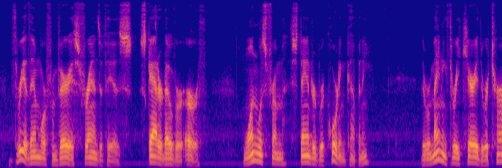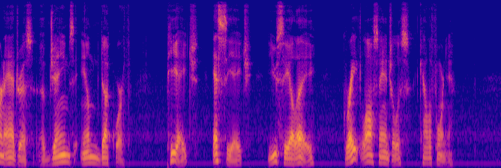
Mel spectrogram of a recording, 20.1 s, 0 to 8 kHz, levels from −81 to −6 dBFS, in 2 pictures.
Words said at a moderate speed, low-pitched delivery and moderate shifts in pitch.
No: slow, 110 wpm; very low, 95 Hz; average, 3.1 semitones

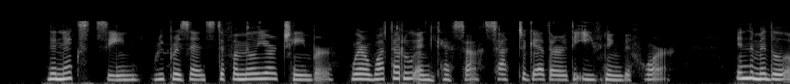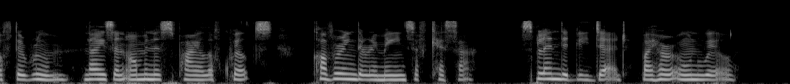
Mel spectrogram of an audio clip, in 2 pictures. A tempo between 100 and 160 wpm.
Yes: average, 150 wpm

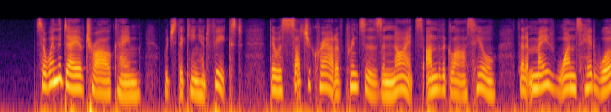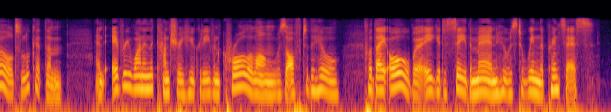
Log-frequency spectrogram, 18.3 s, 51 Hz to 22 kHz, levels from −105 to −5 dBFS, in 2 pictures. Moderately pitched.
Yes: medium, 160 Hz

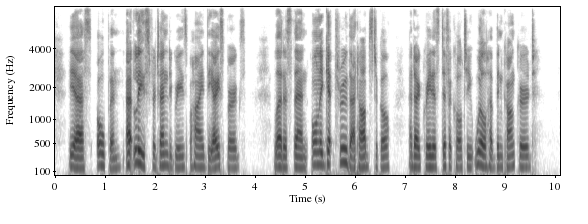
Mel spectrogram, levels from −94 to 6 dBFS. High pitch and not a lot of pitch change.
No: medium, 145 Hz; narrow, 1.8 semitones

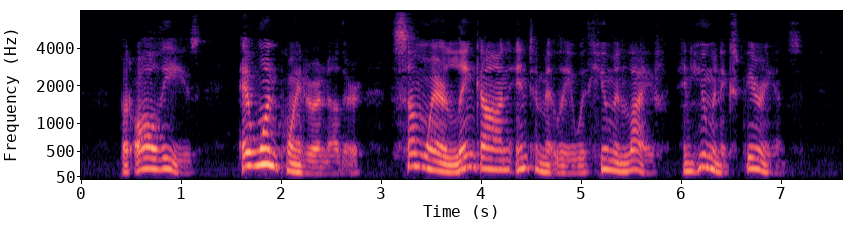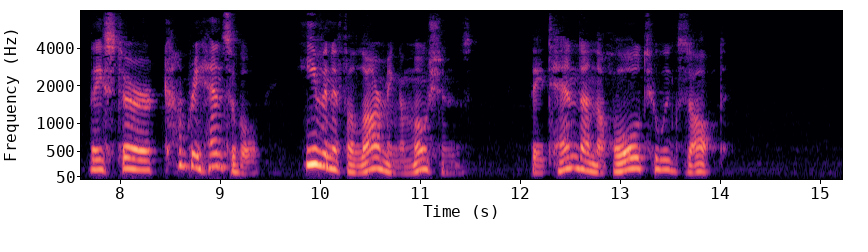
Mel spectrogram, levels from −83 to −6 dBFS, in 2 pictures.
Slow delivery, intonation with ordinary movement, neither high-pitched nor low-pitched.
No: slow, 125 wpm; wide, 6.5 semitones; medium, 175 Hz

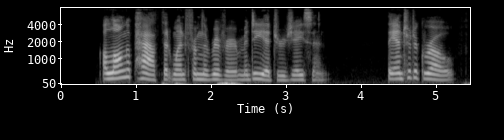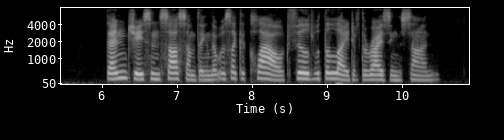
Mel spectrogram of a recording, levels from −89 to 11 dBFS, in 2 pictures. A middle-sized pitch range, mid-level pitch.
No: average, 3.3 semitones; high, 195 Hz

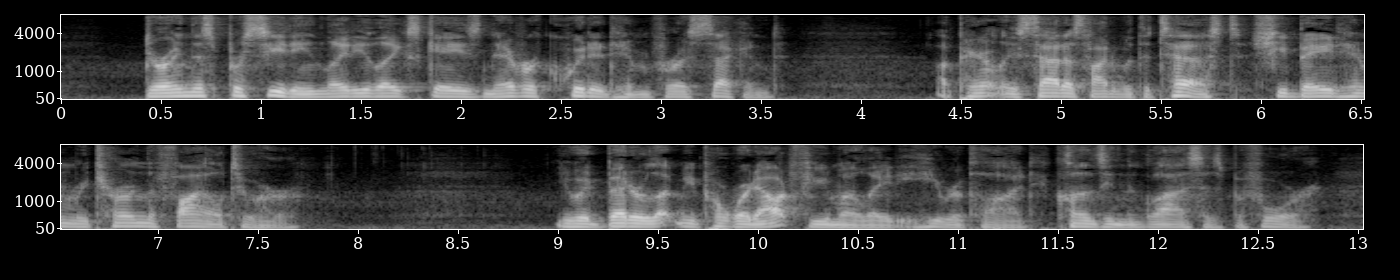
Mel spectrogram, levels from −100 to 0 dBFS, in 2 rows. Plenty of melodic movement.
No: average, 4.0 semitones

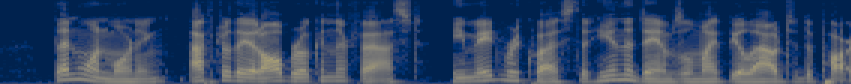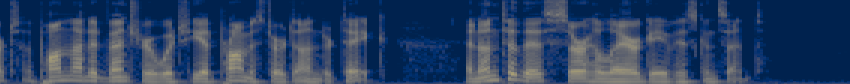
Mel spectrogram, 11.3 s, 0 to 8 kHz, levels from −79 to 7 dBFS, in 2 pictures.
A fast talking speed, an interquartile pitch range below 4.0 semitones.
No: fast, 215 wpm; average, 5.2 semitones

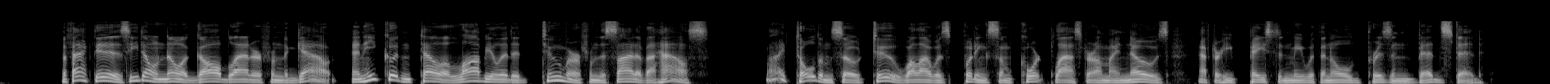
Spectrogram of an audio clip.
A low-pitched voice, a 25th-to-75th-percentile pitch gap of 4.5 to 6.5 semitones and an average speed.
Yes: low, 100 Hz; wide, 5.4 semitones; average, 190 wpm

